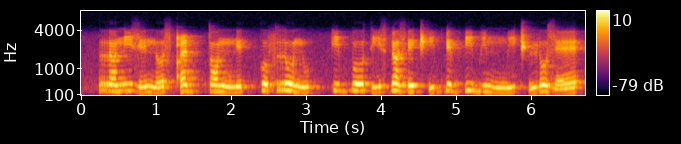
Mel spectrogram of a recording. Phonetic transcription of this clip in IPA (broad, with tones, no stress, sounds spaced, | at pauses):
r ʌ˧ n i˧ z ɪ˩˧ n ɤ˩˧ s qʼ i˧ b tː ɔ˧ nː ɪ˩˧ kː o˥˨ f r o˥˨ n u˩˧ kː i˧ b ɓ o˧ t i˩˧ z ɗ ʌ˥˨ z ɾ ɪ˧ t͡ʃʼ i˩˧ b ɗ ɪ˥˨ b ʔ i˥˨ b i˧ mː i˩˧ t͡ʃʼ ʉ˩˧ ɾ o˥˨ z ɛ˩˧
